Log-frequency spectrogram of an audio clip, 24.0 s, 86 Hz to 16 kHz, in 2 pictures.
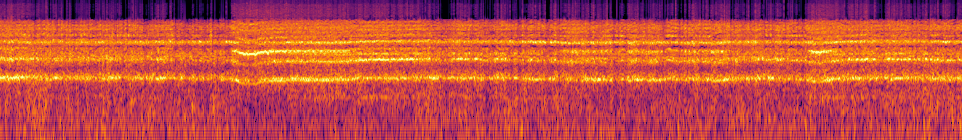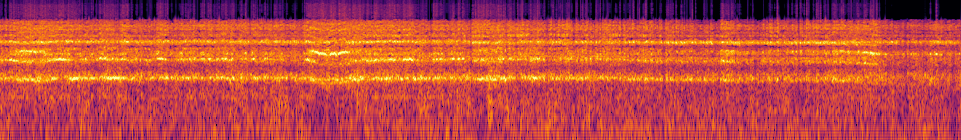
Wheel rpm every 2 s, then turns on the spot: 240, 220, 230, 220, 220, 230, 230, 230, 220, 230, 220, 200.
none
